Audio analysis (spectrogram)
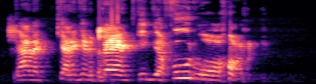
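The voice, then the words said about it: Screaming in a Brooklyn accent. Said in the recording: “Just screaming at me in a Brooklyn accent.”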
